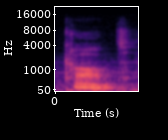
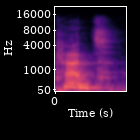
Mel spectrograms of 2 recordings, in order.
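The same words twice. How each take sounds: First: It is said in a British accent. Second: It is said in an American accent. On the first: "British pronunciation, this is this word is pronounced can't" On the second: "In American English, the pronunciation is slightly different... It's more like"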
